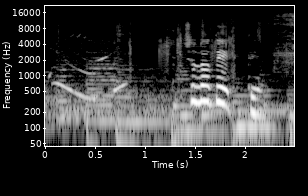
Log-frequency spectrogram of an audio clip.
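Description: Cat-like meowing calls from a person's voice over background music: one falling call a quarter second in, then a wavering call about a second and a half in.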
